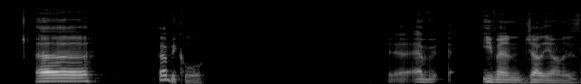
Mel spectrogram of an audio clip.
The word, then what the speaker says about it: Evangelion: Um, a new Evangelion. And I'm I'm thankful that you taught me how to finally pronounce that. I've been pronouncing as Evangeline since I was like 11. Um, a new Evangelian anime is in production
